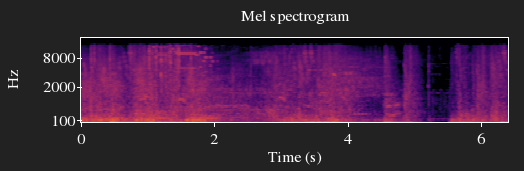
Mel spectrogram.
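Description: Video game spell effects whoosh and clash.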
